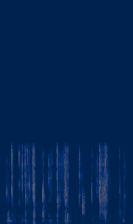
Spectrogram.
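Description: Trading cards being handled and flipped through a stack by hand: a run of soft, irregular clicks and card-on-card rustles.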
